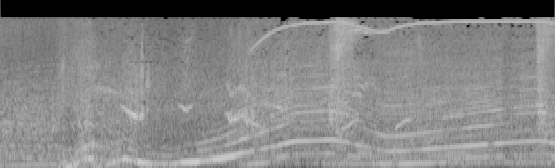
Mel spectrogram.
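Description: A car engine revs up and accelerates away.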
